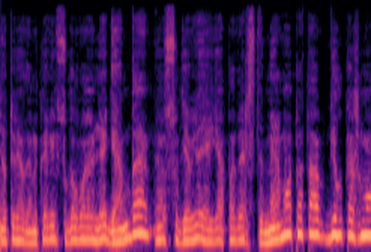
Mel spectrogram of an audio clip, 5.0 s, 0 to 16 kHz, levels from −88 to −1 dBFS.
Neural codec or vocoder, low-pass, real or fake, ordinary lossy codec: codec, 44.1 kHz, 3.4 kbps, Pupu-Codec; 14.4 kHz; fake; AAC, 48 kbps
